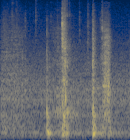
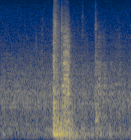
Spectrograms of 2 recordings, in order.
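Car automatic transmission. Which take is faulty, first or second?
second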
